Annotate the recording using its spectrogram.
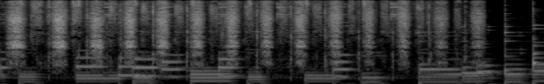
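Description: Squeeze bulb of a blood-pressure cuff being pumped, a quick run of scratchy, rubbing strokes, over background music.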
